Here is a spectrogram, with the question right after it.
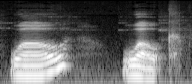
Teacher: So there's a lot of gliding around going on here. I'm doing the ooh, so thinking of starting in oo, opening to O, and then closing back and relaxing. · So when I'm saying whoa, you can see my lips start off very pursed, whoa, and then they open up, and then again, the O sound in English is another gliding diphthong vowel. It means I start from the O and then I close my jaw and my lips get a little bit less round and a little bit less tense. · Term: w glide, rounded position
